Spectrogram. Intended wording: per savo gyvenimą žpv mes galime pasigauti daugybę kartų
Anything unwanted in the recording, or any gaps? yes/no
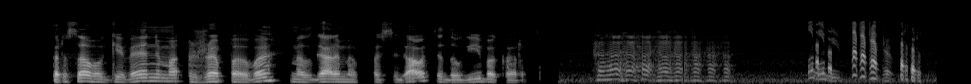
yes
